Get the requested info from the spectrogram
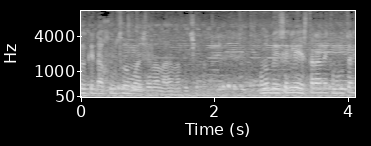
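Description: Domestic pigeons cooing, a low, wavering call repeated several times with short pauses.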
